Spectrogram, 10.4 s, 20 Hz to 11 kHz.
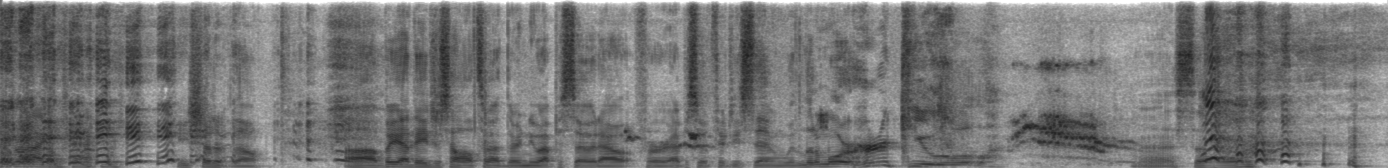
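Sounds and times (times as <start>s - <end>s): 
laughter: 0.0s - 2.9s, 9.0s - 10.4s
speech: 0.4s - 10.2s
cat meowing and yowling: 7.0s - 8.7s.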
